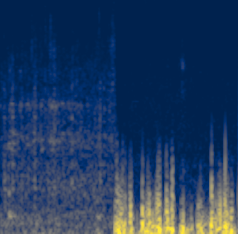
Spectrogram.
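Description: Quiet outdoor background hiss, then, about a second in, a sudden loud, rough, uneven buffeting of wind on the camera's microphone.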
